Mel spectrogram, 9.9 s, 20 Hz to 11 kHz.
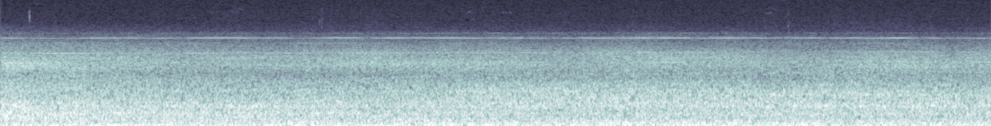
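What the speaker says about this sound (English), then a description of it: "We have the Japanese 787 Dreamliner. This one flying in from Narita." A Japan Airlines Boeing 787 Dreamliner arriving from Narita at LAX gives a steady, fairly distant jet roar with a thin high whine, constant and unbroken throughout.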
